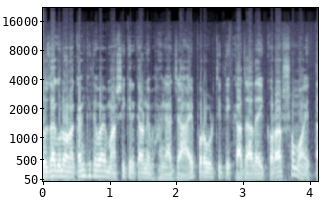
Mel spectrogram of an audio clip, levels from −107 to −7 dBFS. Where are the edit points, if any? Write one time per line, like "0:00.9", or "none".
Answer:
none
